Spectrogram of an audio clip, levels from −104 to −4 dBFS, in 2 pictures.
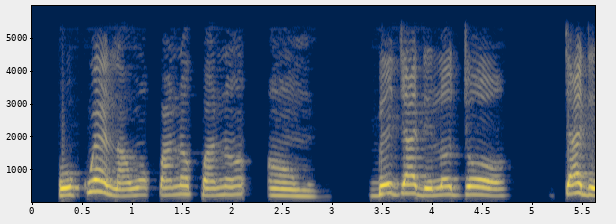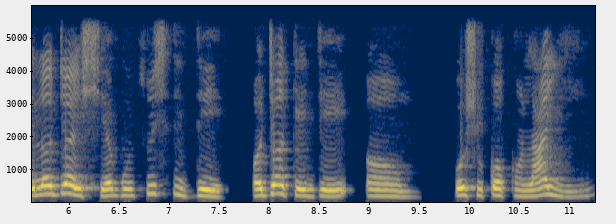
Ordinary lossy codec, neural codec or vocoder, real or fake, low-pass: none; none; real; 5.4 kHz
